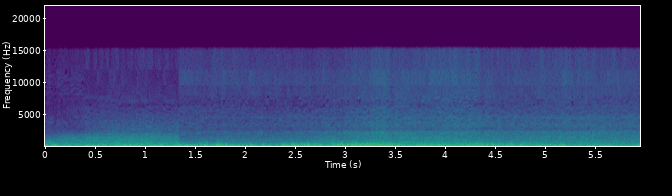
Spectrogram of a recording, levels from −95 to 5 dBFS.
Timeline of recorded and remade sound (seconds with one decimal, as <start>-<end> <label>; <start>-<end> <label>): 0.0-0.7 remade; 0.7-6.0 recorded

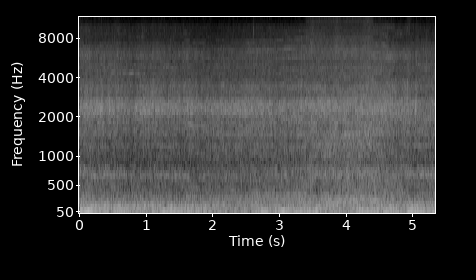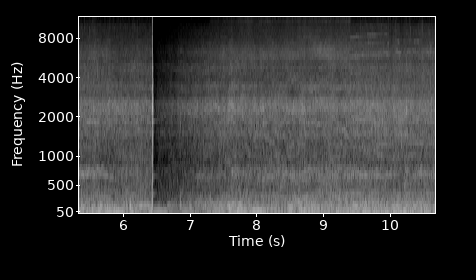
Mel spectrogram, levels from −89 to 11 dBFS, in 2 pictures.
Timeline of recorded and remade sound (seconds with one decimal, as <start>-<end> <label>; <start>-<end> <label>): 0.0-3.4 recorded; 3.4-4.4 remade; 4.4-7.3 recorded; 7.3-9.4 remade; 9.4-10.7 recorded

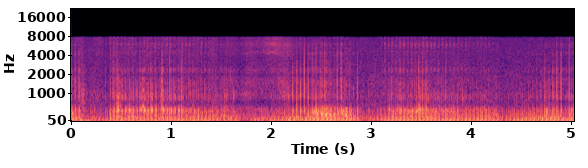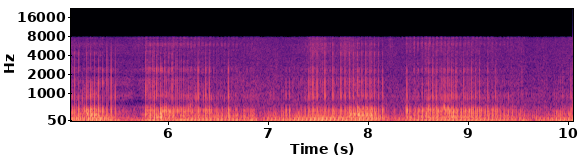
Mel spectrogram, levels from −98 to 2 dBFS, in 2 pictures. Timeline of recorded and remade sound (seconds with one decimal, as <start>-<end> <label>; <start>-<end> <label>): 0.0-1.5 recorded; 1.5-2.5 remade; 2.5-4.9 recorded; 4.9-6.2 remade; 6.2-10.1 recorded

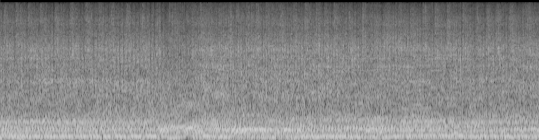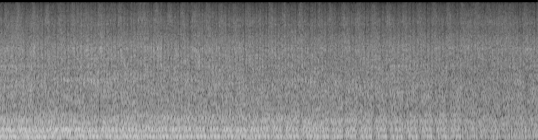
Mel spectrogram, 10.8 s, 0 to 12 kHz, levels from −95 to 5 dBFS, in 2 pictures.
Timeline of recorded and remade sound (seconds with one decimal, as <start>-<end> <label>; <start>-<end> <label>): 0.0-3.6 recorded; 3.6-4.7 remade; 4.7-10.8 recorded

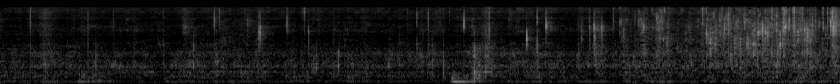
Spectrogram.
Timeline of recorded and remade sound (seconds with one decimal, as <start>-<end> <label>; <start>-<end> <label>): 0.0-2.2 remade; 2.2-2.6 recorded; 2.6-6.2 remade; 6.2-8.4 recorded

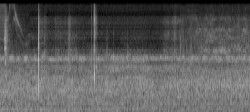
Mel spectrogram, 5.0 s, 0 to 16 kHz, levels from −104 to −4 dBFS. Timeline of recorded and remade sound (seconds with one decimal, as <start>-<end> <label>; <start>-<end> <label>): 0.0-0.6 recorded; 0.6-3.6 remade; 3.6-5.0 recorded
